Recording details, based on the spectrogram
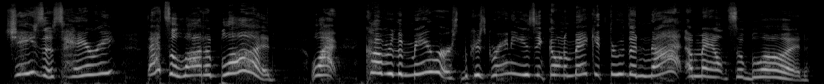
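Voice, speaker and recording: A sassy excitable girl, super high bright voice, swoops all over, radio play. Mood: alarmed. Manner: sarcastic, feisty, fast-reacting. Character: excitable, sassy, indignant young woman helping the hero. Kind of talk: audio drama dialogue.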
